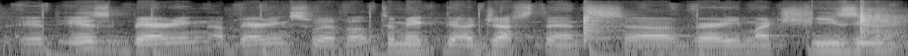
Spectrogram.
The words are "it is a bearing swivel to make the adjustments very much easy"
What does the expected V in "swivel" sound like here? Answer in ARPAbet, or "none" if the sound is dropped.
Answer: V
